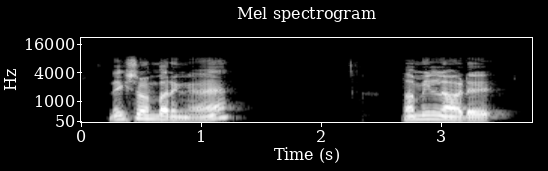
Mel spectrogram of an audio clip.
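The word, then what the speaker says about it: तमिलनाडु: தமிழ்நாடு, தமிழ்நாடு. இது வந்து நம்ம ஹிந்தியில உச்சரிக்கும் போது த, த, இது மீ, மீ. நம்ம இதை வந்து குரில் அதுல உச்சரிக்கணும். மீ, ல, மேல ஒரு புள்ளி வைக்கிறோம். தமிழ், நா, நெடில உச்சரிக்கணும். நா.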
